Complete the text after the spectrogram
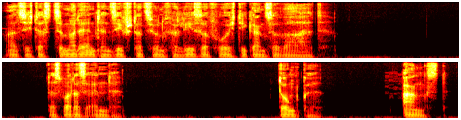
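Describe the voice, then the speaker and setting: An actor playing an embittered, grieving middle-aged widower, narrating a radio drama in a terse, restrained way. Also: male voice, extremely low pitch, flat delivery, a little slow, pauses often, slight background noise. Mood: sombre, numb.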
